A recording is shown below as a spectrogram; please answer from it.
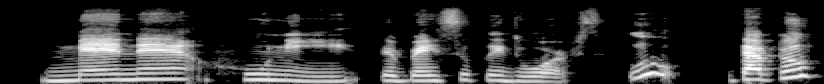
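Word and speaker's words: Menehune: In the movie, it's pronounced Oh, Juan says it's pronounced men hooni.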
